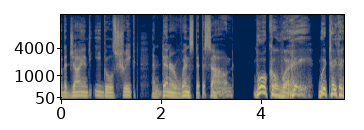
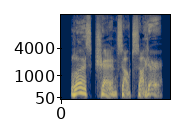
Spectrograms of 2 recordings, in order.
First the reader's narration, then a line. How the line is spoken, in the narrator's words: the Halliot traveler roared from overhead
